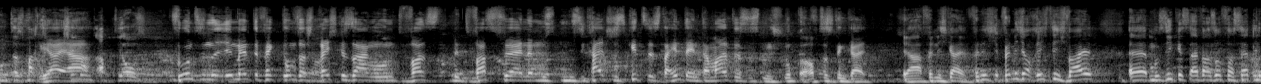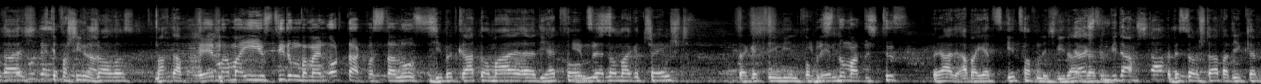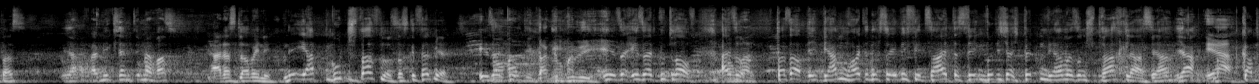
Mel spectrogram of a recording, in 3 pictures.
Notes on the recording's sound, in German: Exklusive Einblicke und Interviews mit Promis, Influencern und Artists vom WINTER WORLD CLUB DOME 2024.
